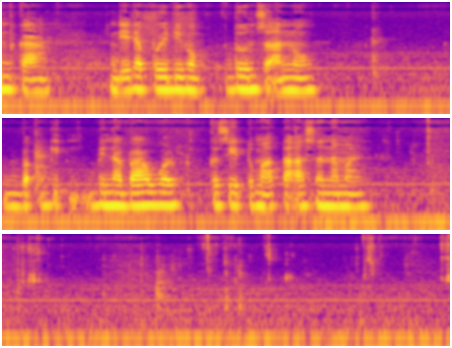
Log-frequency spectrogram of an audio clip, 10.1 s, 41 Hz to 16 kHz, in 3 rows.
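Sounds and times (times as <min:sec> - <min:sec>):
person chewing: 0:06.4 - 0:10.0.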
